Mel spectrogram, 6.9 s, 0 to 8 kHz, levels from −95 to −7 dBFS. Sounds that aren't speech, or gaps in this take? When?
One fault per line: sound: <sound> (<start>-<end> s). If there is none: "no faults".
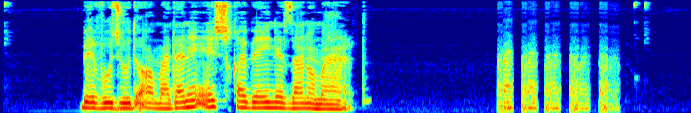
sound: laugh (5.0-6.2 s)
